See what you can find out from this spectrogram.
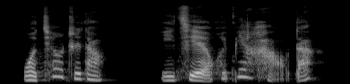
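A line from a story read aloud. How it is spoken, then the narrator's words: Soft. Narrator (Chinese): 克拉菲小姐 轻声说道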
